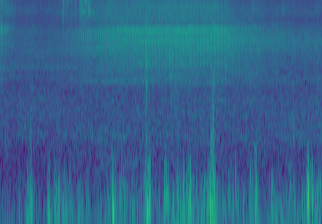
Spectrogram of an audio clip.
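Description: Wind buffeting the microphone: low rumbling broken by about five soft thumps, over a faint steady high hiss.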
